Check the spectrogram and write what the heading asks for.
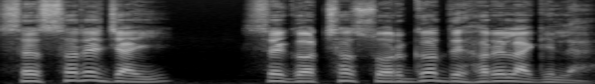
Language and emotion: Odia, neutral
